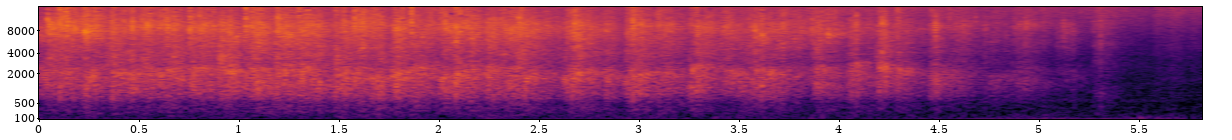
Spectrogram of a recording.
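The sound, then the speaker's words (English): An audience applauds with dense, steady clapping that holds evenly for several seconds before starting to thin out and fade near the end. “Give them a hand clap, will you?”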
